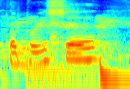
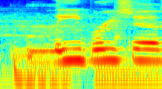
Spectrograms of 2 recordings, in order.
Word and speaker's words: Labrisha: I'm gonna put that on the screen because a lot of people don't know how to pronounce my name, and they say Librisha, so it'd be L-E, but it's actually L-A.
